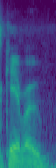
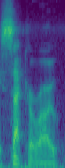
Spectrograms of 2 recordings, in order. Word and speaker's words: Sekiro: I know how to pronounce Sekiro properly. It's actually supposed to be Sekiro, but westernized Rangers keeps going for Sekiro every single time.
